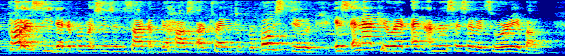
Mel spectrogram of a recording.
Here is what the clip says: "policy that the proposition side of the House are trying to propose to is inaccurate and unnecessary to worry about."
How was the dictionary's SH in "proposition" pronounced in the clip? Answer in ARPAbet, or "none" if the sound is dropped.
S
